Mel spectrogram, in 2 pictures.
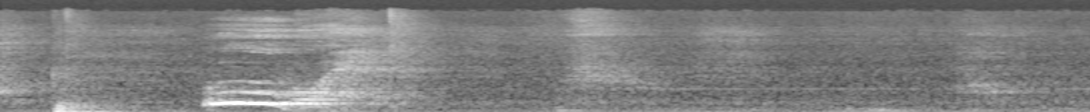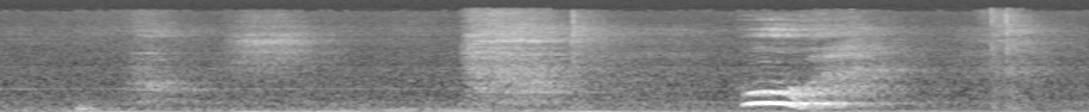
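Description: A man grunts with strain.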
